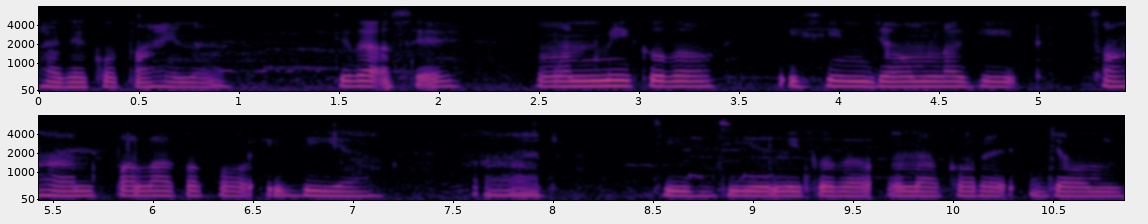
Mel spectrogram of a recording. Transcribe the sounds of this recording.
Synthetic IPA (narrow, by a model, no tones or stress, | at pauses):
ʈʰaɡɛkɔt̪aɦɛnat̪id̪a̰ʔsɛ̰ | manmikɔd̪ɔ | isind͡ʒɔmlaɡit̪̚ˀ | saɦanpalakɔkɔʔḭd̪ija | aɾ | d͡ʒip̚d͡ʒiəlikɔd̪ɔʔɔnakɔɾɛʔd͡ʒɔm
